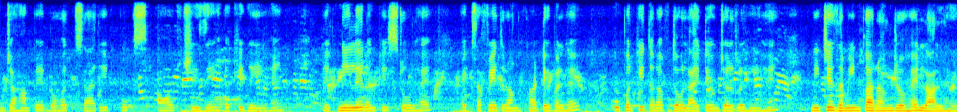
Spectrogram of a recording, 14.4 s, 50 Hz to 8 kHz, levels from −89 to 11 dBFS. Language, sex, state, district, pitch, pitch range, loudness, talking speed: Hindi, female, Maharashtra, Chandrapur, 190 Hz, 180-195 Hz, -23 LUFS, 160 wpm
